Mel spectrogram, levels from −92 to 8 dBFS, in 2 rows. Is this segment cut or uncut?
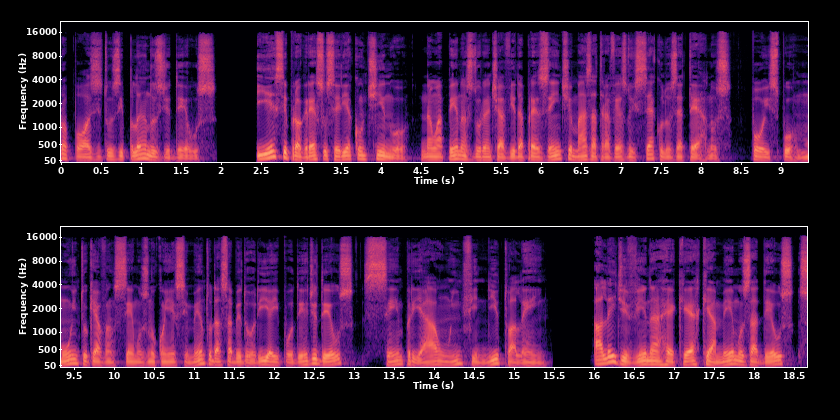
uncut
